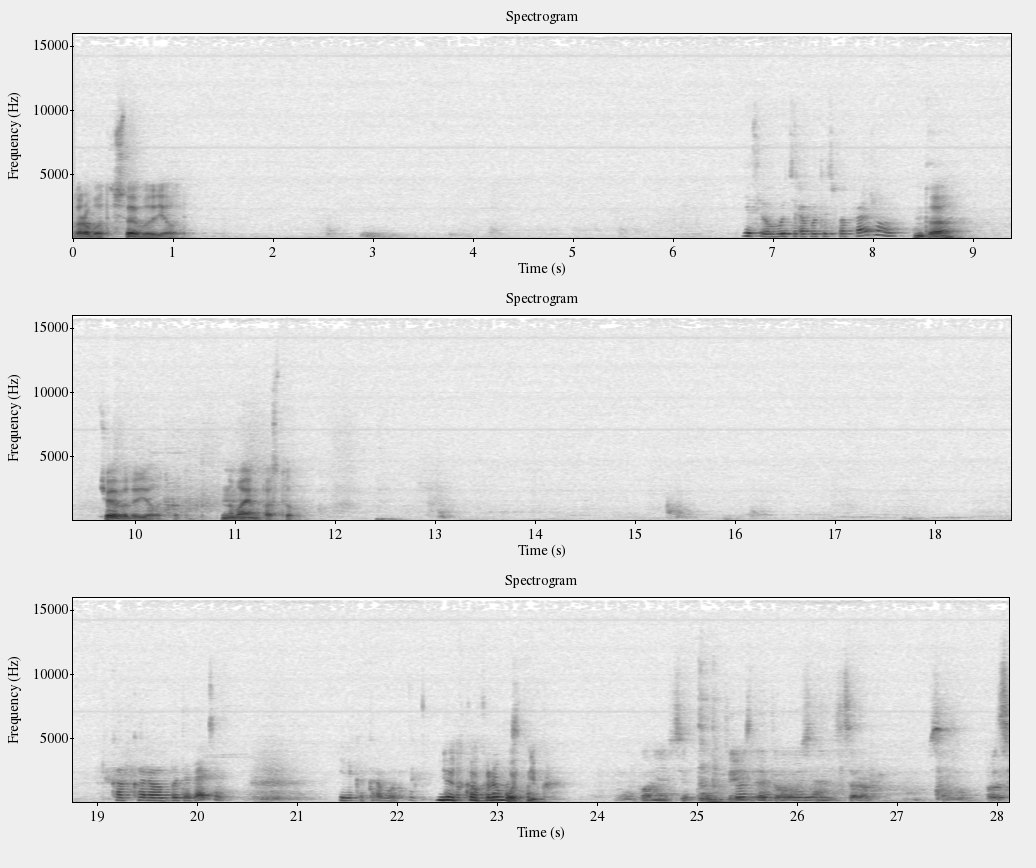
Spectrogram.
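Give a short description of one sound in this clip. A young woman speaks calmly in a room, in bursts with pauses.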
